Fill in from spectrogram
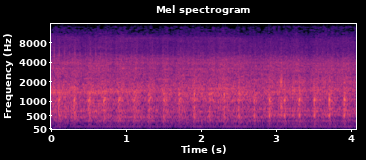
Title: vz Commodore knocking sound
